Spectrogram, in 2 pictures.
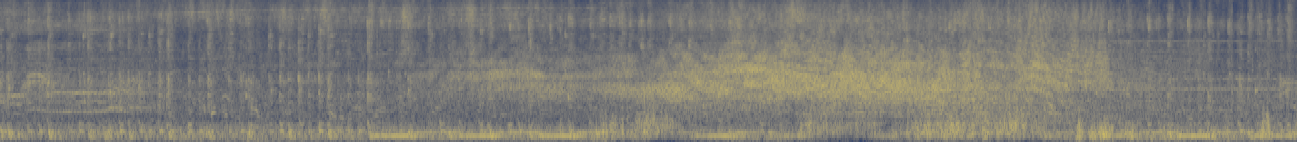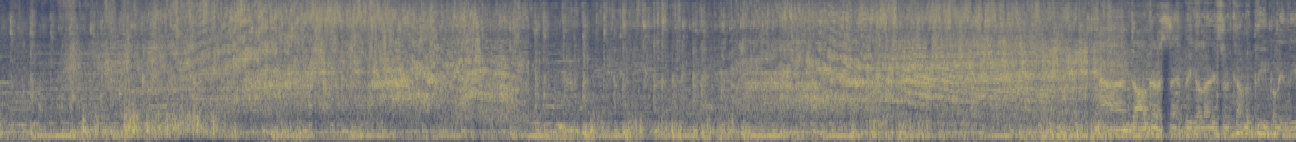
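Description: Radio-controlled model jet flying passes, its rushing noise swelling and fading three times as it goes by. Background music with a steady beat plays underneath.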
